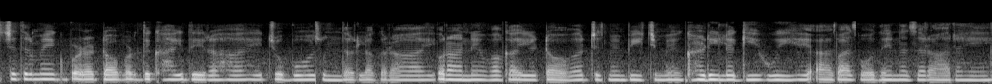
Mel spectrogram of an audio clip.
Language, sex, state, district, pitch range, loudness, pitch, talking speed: Hindi, female, Jharkhand, Jamtara, 205-220 Hz, -15 LUFS, 210 Hz, 215 wpm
